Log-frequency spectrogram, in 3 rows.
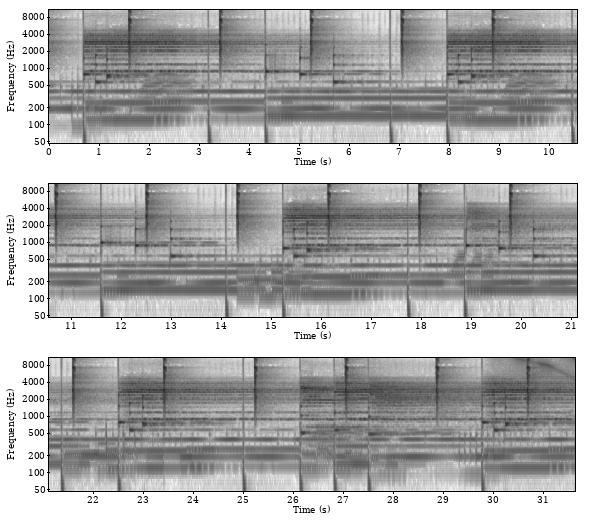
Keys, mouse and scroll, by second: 2.7-4.2 middle drag, 4.2 click, 4.4 Tab, 4.9 middle click, 8.2 middle click, 12.6-14.2 middle drag, 14.9-17.8 right drag, 17.9 shift+d, 19.7-21.5 drag, 21.8-23.5 middle drag, 23.5 KP_1, 24.0-26.4 middle drag, 28.0-29.8 middle drag, 29.9 g.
